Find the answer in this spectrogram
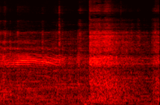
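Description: Cartoon sound effects played through a TV speaker: a sustained effect, then a sudden heavy crash about a second in.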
